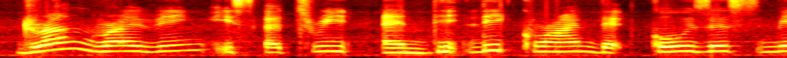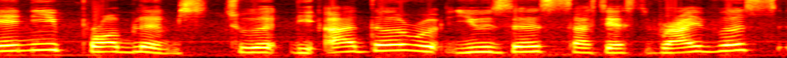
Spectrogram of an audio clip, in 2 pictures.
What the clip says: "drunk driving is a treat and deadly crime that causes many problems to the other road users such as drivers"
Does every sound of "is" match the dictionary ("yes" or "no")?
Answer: no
